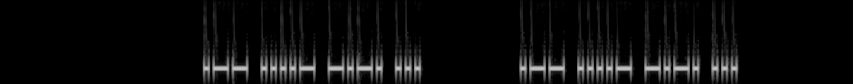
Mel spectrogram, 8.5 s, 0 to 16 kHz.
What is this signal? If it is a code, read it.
Morse code, heard as a keyed tone, about 25 wpm, 700 Hz. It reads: W4CS W4CS
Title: USA Call Signs - 4 Characters - Repeated 2x - 25wpm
